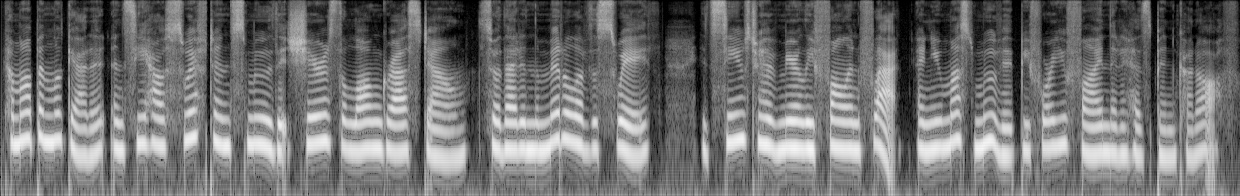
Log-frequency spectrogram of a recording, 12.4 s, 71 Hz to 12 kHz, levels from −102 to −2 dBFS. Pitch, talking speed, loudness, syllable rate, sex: 250 Hz, 225 wpm, -16 LUFS, 4.6 syllables/s, female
